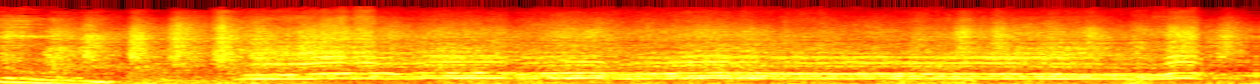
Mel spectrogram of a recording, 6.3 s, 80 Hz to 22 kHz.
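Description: A 2-8-2 steam locomotive's whistle blowing one long chord of several notes at once, starting about a second in and cut off just before the end, heard from the open passenger cars over the steady rolling of the train.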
